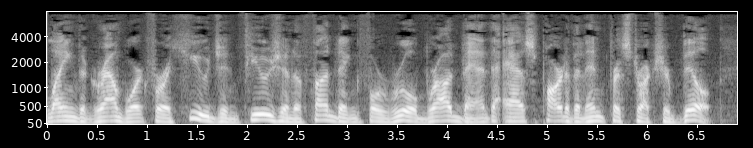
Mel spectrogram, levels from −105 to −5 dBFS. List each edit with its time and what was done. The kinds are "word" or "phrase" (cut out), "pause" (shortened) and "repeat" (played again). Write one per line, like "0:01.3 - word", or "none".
none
